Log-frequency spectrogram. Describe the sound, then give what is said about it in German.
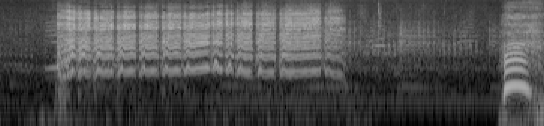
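Loud, braying calls of a penguin colony with a harsh, honking, pulsing rhythm fill most of the moment, then fade, followed by a short burst of another bird's call at the end. “Jede Kolonie klingt ein wenig anders, aber grundsätzlich kommunizieren Pinguine über Rufe und Lautsequenzen. Das klingt ungefähr so.”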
